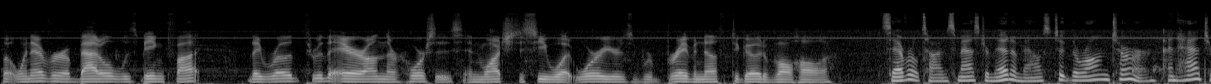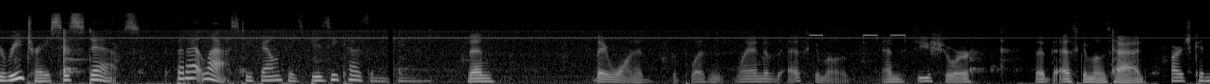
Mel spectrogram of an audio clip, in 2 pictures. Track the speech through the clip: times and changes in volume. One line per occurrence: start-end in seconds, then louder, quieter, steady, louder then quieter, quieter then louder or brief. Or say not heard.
0.0-17.2 quieter
17.9-24.1 louder.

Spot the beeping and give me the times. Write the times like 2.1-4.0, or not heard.
20.2-21.3.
